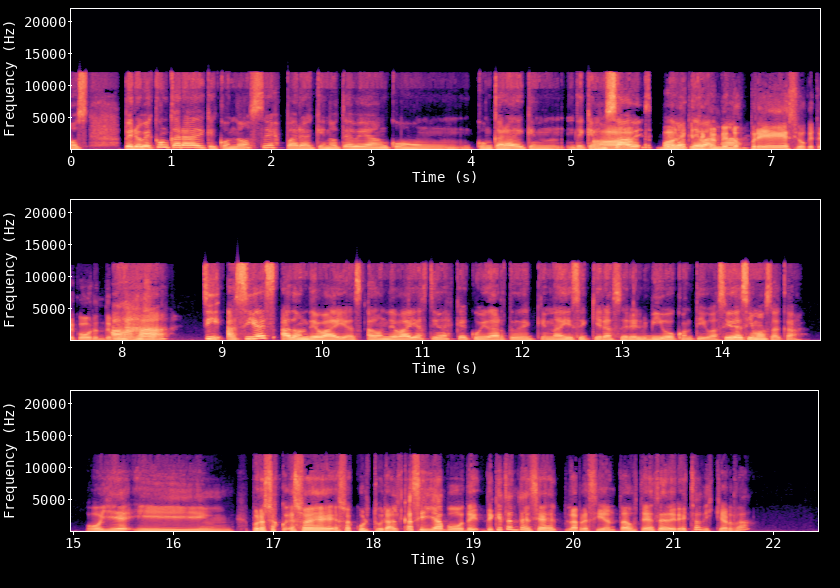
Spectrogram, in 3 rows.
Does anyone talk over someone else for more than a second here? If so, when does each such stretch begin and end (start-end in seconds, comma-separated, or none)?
5.2-6.8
